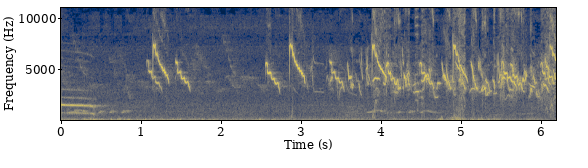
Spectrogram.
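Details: Lombok white-eye singing gacor with tembakan notes: spaced sharp whistled sweeps give way to a rapid, dense high twitter in the second half. A drawn-out harmonic call at the start sits in the background.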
